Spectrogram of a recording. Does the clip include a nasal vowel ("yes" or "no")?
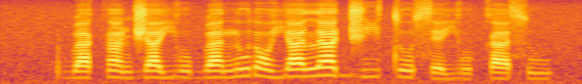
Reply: yes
